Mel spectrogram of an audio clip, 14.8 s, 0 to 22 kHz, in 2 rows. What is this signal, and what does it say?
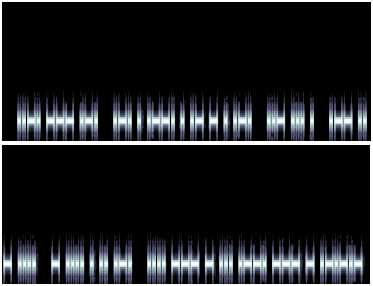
Morse code, heard as a keyed tone, about 25 wpm, 600 Hz. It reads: FOR REPEATER USE WITH THEIR HOTSPOT.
